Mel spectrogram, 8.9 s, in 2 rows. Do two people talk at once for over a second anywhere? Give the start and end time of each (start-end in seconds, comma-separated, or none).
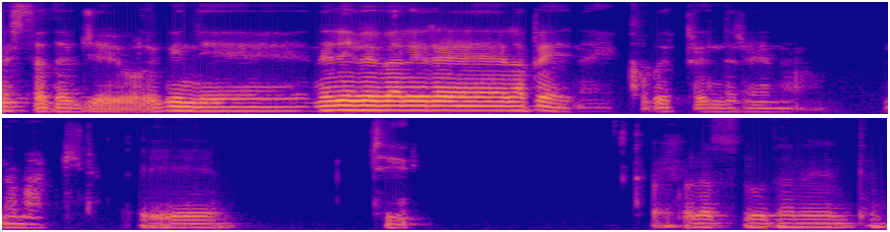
none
